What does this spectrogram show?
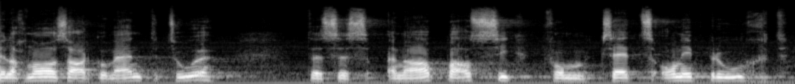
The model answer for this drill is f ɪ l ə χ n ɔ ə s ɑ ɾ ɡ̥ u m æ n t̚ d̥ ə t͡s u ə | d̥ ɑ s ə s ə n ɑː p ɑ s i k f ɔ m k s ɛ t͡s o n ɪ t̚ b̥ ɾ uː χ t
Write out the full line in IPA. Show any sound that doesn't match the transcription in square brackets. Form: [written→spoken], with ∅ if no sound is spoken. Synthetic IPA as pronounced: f ɪ l ə χ n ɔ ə s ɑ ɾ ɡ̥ u m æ n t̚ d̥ ə t͡s u ə | d̥ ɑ s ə s ə n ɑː p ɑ s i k f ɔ m k s ɛ t͡s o n ɪ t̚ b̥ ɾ uː χ t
